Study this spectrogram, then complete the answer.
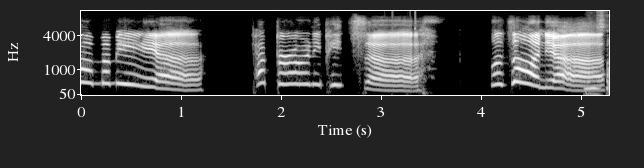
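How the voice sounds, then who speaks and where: In a put-on character voice with an Italian accent, the speaker goes very slowly at an extremely high pitch, with long, frequent pauses. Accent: exaggerated Italian. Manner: comic, stereotyped.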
